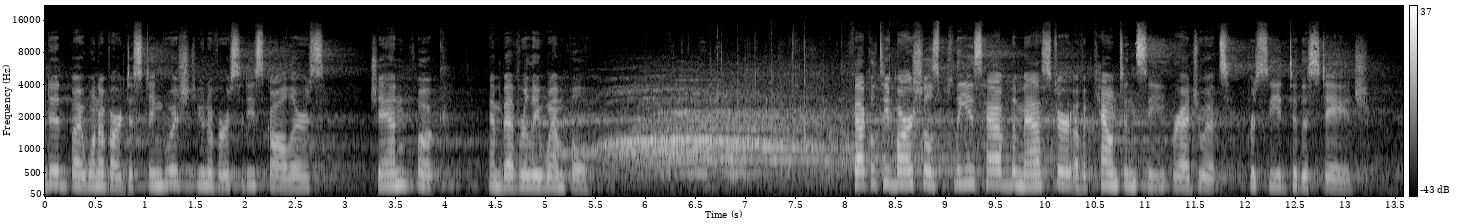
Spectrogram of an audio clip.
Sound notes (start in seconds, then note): 5.0 audience cheers; 5.5 audience applauds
